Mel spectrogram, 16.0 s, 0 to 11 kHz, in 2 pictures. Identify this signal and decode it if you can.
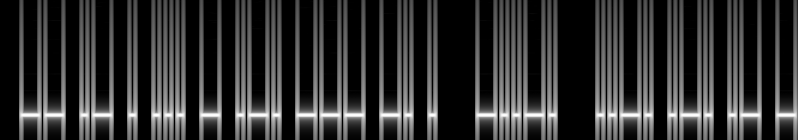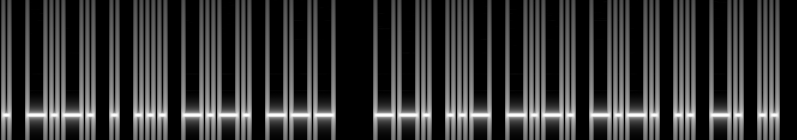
Morse code, heard as a keyed tone, about 20 wpm, 600 Hz. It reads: MAESTRONE / FRANCESCO GUCCINI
